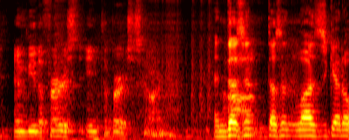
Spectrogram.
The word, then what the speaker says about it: Berchtesgaden: Berchtesgaden. Yep. Okay, I was going to pronounce it wrong, which we do a lot.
